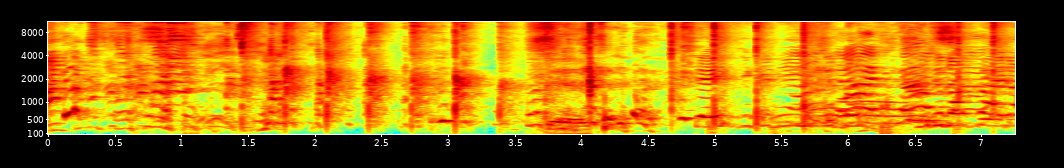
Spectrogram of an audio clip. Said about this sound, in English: Because I love all the cheering at the end of this eulogy. And there was a pigeon cheering in the background as well.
